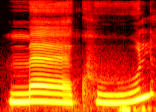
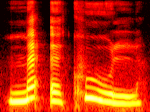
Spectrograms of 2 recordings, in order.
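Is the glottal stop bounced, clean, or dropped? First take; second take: dropped; bounced. First: The glottal stop is left out entirely. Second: The glottal stop is released with a bounce. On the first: "j'aurais fait disparaître la hamza" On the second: "j'aurais créé une qalqalah qui n'est pas euh, correcte"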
